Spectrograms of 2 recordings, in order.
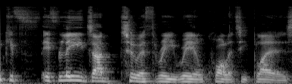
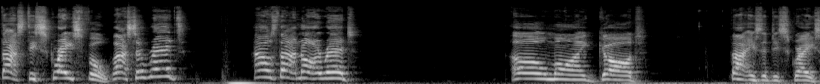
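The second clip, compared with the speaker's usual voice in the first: very high, loud, fake sarcastic indignation; 10 semitones higher, 7 dB louder than usual. Reacting to a foul replay, pretending to be outraged: sarcastic mock outrage. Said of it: "I am actually being sarcastic".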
